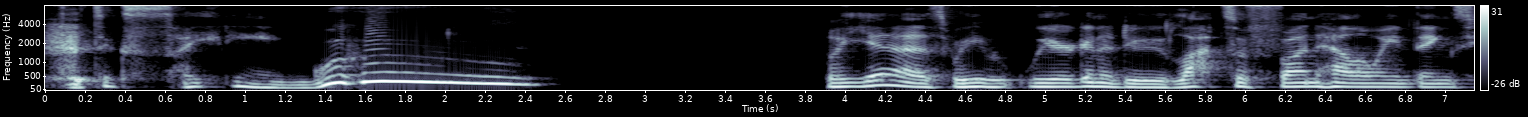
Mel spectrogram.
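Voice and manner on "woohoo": cheer. Acted. Mock cheer.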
